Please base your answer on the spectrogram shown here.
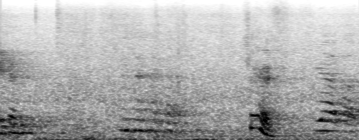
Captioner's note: guide laughs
